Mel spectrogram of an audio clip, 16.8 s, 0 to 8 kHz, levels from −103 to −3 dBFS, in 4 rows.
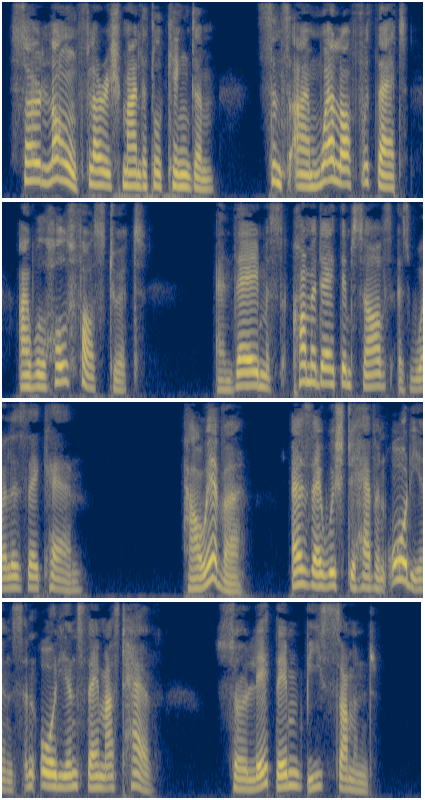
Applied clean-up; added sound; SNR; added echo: none; none; none; none.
